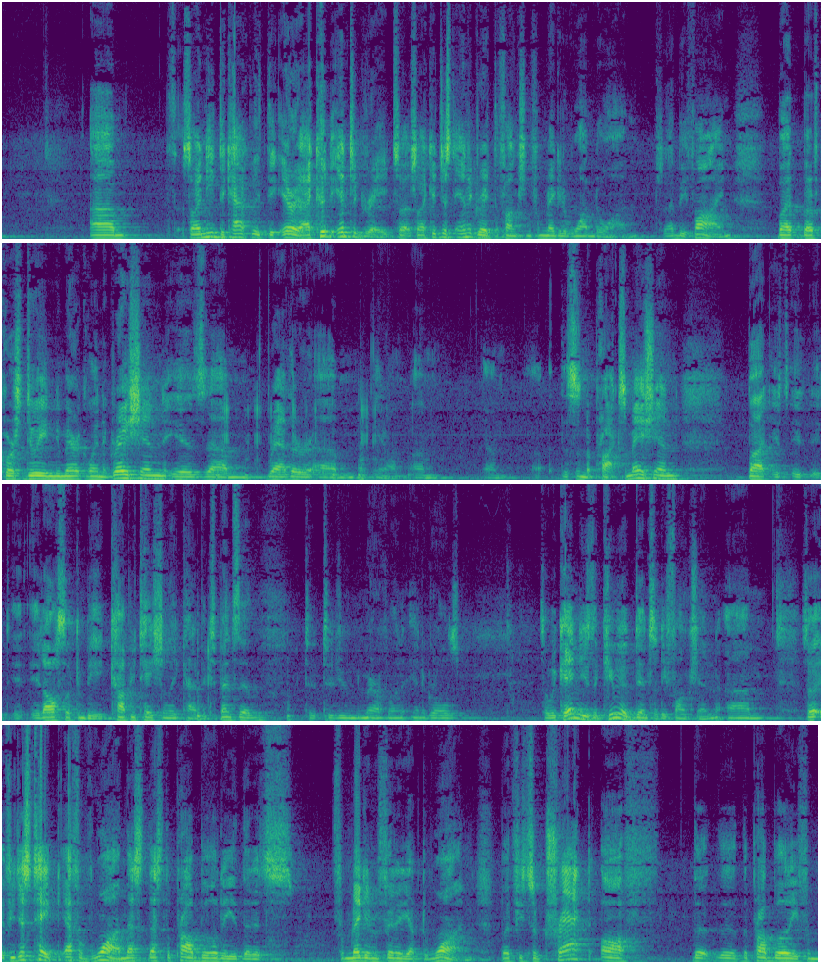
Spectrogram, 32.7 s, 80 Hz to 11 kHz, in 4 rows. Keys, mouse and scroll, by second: 3.4-3.7 scroll down 2.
